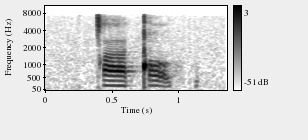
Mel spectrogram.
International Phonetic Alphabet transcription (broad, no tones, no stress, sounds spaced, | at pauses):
ǀ a ǃ ɔ xʷ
